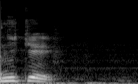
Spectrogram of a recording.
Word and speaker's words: Nike: nicke Nike savez qu' en principe ça se prononce Nick parce que ça c'est une desse de l'Antiquité la DESS Nick mais bon comme c'est pas très bien vu pour l'instant notre époque on va prononcer Nike on va garder l'adjectif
